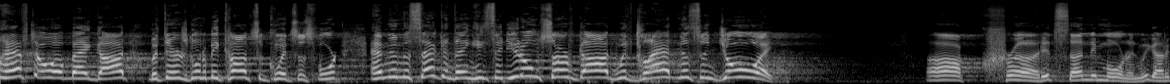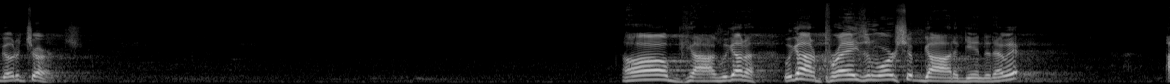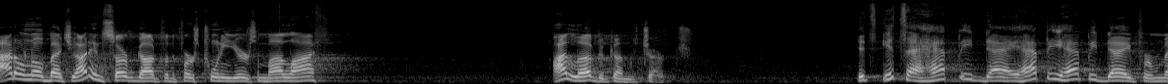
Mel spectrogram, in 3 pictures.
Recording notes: Recorded live during our Sunday morning service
